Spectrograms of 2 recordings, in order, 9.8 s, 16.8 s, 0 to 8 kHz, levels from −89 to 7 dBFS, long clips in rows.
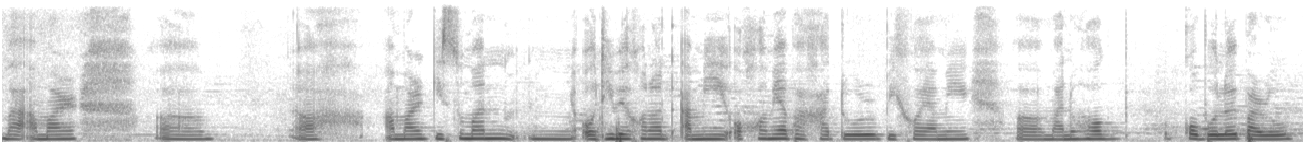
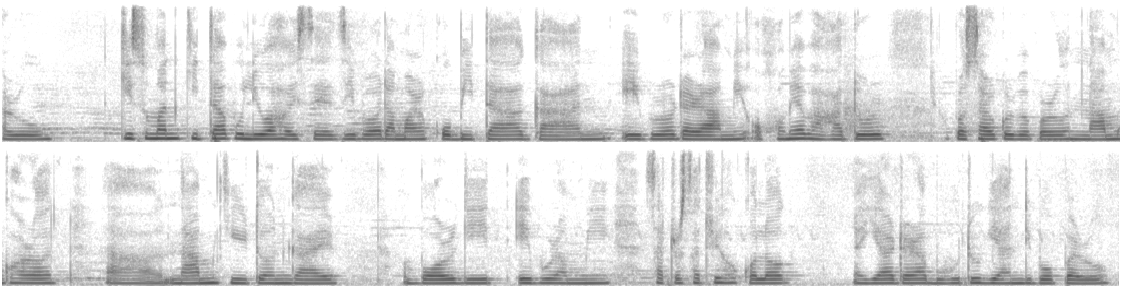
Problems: background sounds at intervals, background conversations at intervals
